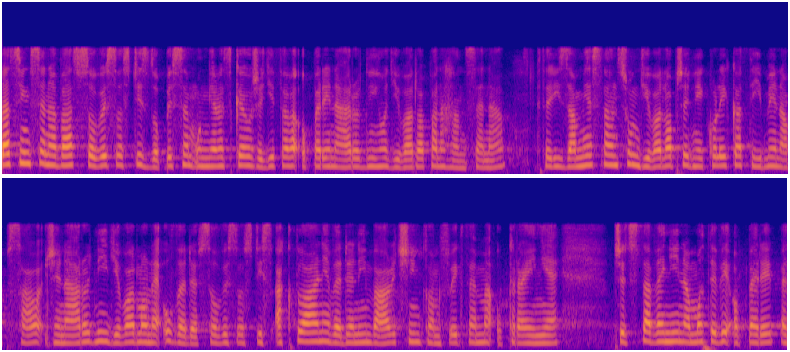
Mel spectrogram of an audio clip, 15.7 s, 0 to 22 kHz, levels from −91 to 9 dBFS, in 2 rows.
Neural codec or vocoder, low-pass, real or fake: codec, 24 kHz, 0.9 kbps, WavTokenizer, small release; 7.2 kHz; fake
